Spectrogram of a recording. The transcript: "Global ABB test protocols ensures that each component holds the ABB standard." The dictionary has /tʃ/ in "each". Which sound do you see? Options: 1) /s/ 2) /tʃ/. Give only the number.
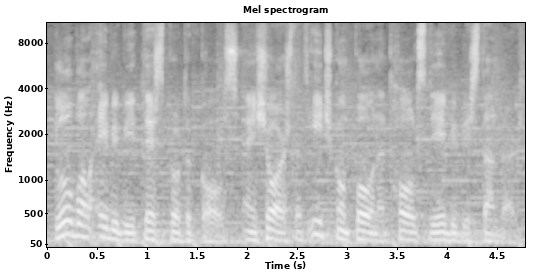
2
